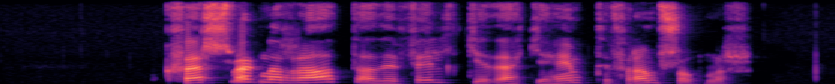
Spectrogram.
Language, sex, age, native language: Icelandic, female, 50-59, Icelandic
